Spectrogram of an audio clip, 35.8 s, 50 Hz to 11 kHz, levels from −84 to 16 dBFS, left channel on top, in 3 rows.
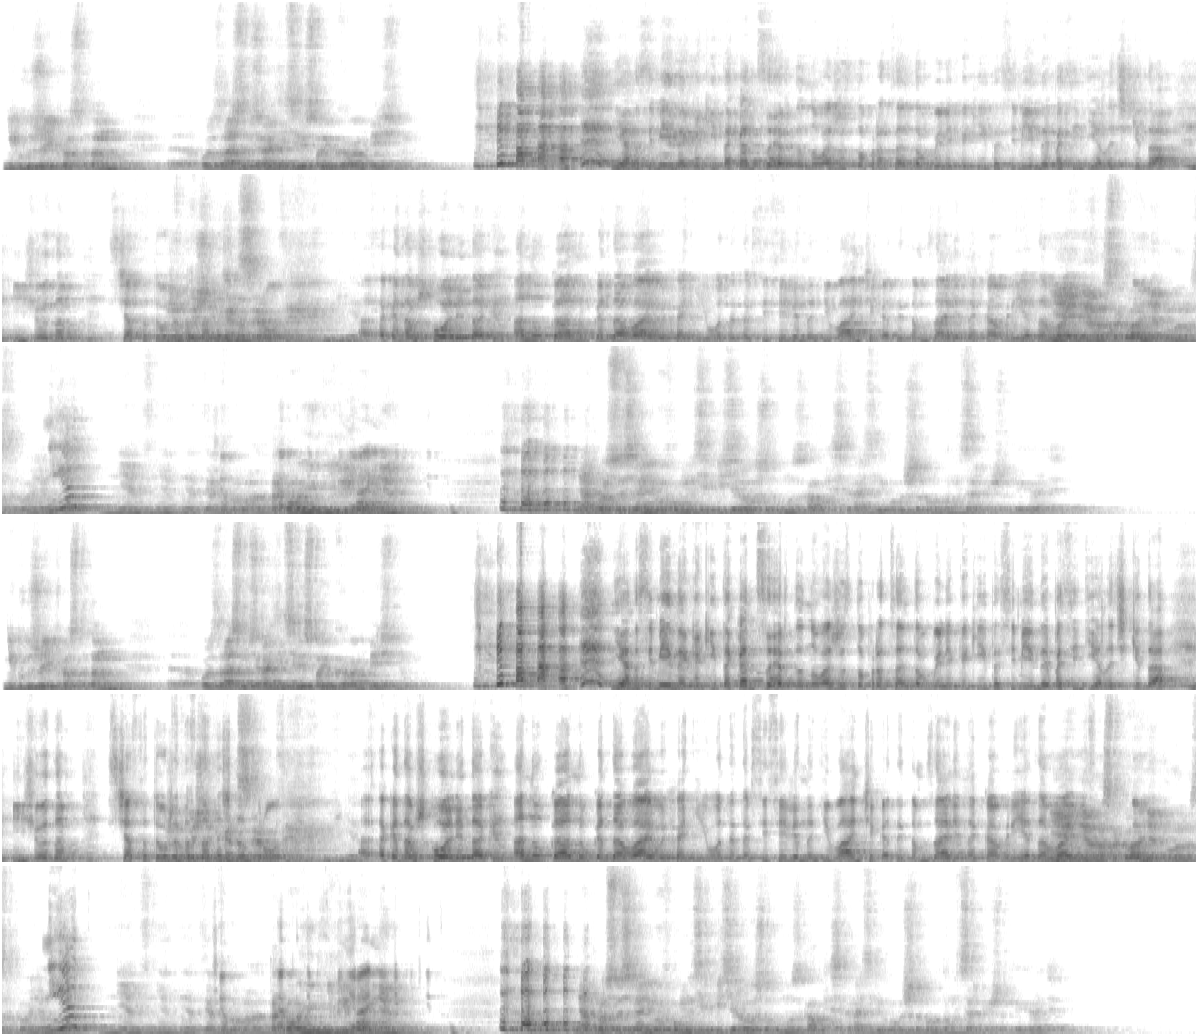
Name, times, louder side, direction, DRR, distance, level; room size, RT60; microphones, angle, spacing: voice 1, 0.0-4.0 6.6-6.9 13.6-15.5 22.3-24.5 24.8-27.8 28.4-34.3, equal, 40° right, -4 dB, 3.2 m, -35 dB
voice 2, 4.7-15.0 15.5-22.8 23.2-23.5 24.3-24.7 26.1-26.2 26.6-26.7 27.0-27.8 28.9-29.6, right 4 dB, 75° right, 7 dB, 1.6 m, -32 dB
15.5 x 11.0 x 7.0 m, 1.1 s
head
